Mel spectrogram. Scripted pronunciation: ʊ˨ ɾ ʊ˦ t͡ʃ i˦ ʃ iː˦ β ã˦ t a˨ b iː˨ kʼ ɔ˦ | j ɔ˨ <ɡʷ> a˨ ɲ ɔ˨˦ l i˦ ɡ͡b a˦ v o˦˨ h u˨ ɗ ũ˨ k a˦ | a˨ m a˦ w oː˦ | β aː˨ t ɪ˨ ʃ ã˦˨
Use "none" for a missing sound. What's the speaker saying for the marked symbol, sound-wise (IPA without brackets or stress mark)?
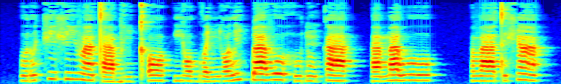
ɡʷ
